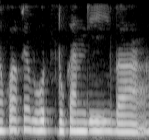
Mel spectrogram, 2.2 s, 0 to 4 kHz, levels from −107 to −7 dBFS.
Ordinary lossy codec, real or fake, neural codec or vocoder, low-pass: none; real; none; 3.6 kHz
